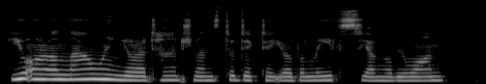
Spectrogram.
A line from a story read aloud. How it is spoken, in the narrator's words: Plo Koon said, in his most soothing voice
